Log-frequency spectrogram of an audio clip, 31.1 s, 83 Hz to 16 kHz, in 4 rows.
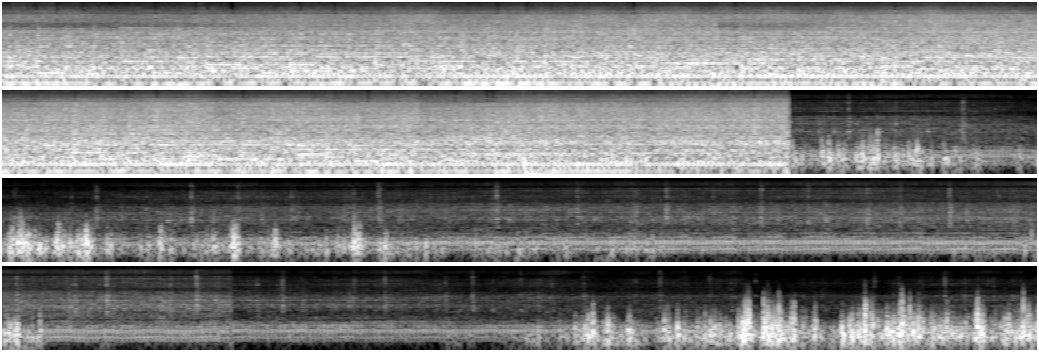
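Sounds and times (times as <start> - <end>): loud machine engine: 0.0 - 13.7
steady mechanical hum: 0.0 - 30.9.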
